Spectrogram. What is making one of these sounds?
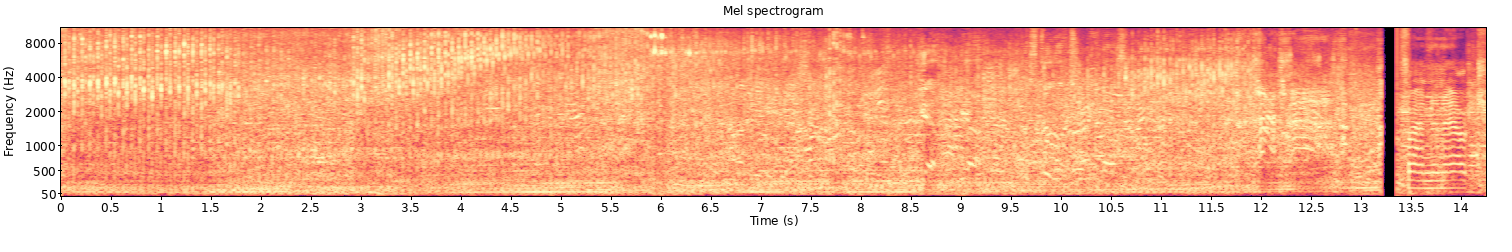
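A motorcycle engine idles with a deep, steady rumble nearby.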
